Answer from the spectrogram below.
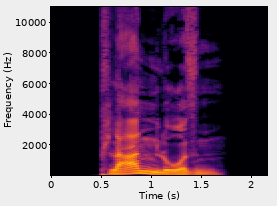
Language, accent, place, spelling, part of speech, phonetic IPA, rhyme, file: German, Germany, Berlin, planlosen, adjective, [ˈplaːnˌloːzn̩], -aːnloːzn̩, De-planlosen.ogg
- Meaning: inflection of planlos: 1. strong genitive masculine/neuter singular 2. weak/mixed genitive/dative all-gender singular 3. strong/weak/mixed accusative masculine singular 4. strong dative plural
